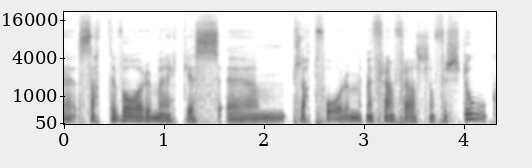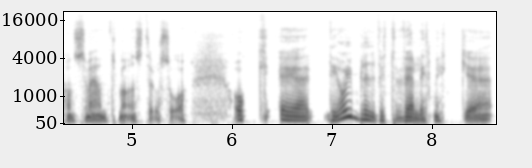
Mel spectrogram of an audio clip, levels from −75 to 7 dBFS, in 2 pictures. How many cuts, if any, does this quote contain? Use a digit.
3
